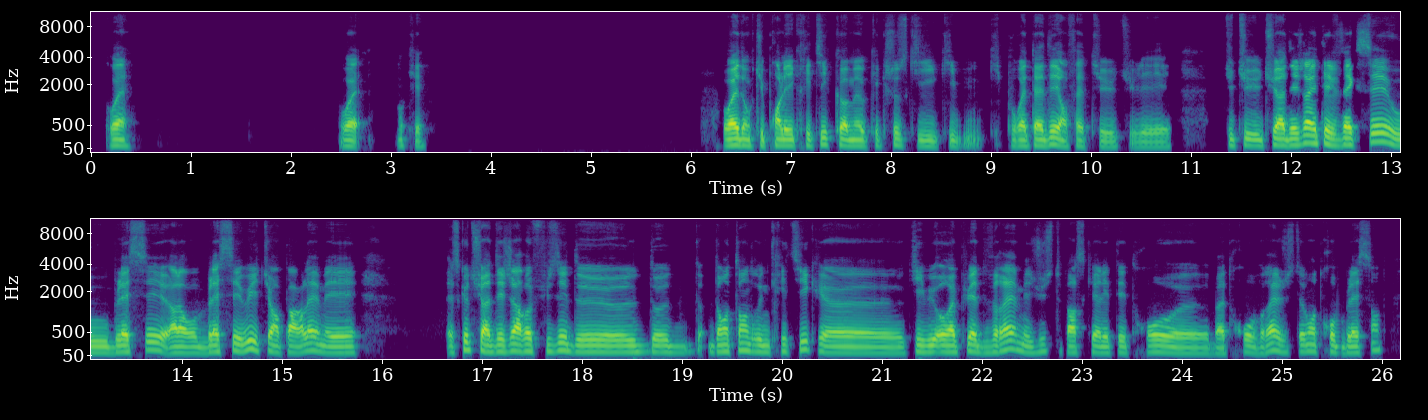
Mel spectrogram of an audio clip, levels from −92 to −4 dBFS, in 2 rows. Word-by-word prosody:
Ouais. 100 -3 0 2.1
Ouais. - - +1 0.3
OK. - - -11 3.0
Ouais, 110 +1 +9
donc 105 -2 -1
tu - - -4
prends - - +1
les 100 0 +3
critiques 115 +2 -6
comme, 100 - +2
heu, 95 -2 -1
quelque - - -13
chose 105 -2 -7
qui 95 -4 -7
qui - - -9
p - - -14 0.2
qui - - -27
pourrait 100 -1 -1
t'aider 100 +5 +3
en - - 0
fait. - - -5
Tu 85 -2 -7
tu - - -16
les, 80 0 -6 0.5
tu 105 - -7
tu 100 -2 -3
tu 105 - +1
as 105 - +6
déjà 110 +7 +5
été 125 -5 +3
vexé 160 +10 +2
ou 105 -6 0
blessé? 115 +7 +1
Alors, 100 0 +4
blessé 115 +5 0
oui 150 0 +1
tu - - -4
en - - +3
parlais, 135 -1 +3
mais 100 -1 -1 0.9
est-ce - - -8
que - - 0
tu 145 0 -2
as - - +8
déjà 115 +3 +3
refusé 120 +2 0
de 110 -1 0
de 110 -1 -2
d 105 +2 -12
d'entendre 120 +2 -1
une 110 - -3
critique, 130 +8 -7
heu, 100 -2 0
qui, 115 -1 -3
oui, 115 - 0
aurait 110 0 +4
pu - - 0
être 105 -4 +1
vraie, 145 +9 +2
mais 105 -6 -4
juste 120 +4 -14
parce 105 -2 +1
qu'elle 100 - -2
était 100 0 -5
trop, 110 -1 0
heu, 95 -1 -2
bah 90 +1 -2
trop 110 -3 -5
vraie, 120 +7 +1
justement, 115 +3 -3
trop 115 - -3
blessante? 105 +8 -4
110 Hz, 165 wpm, -23 LUFS, 100-115 Hz, 3.0 s, Ouais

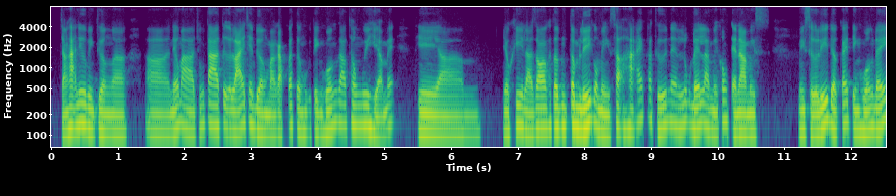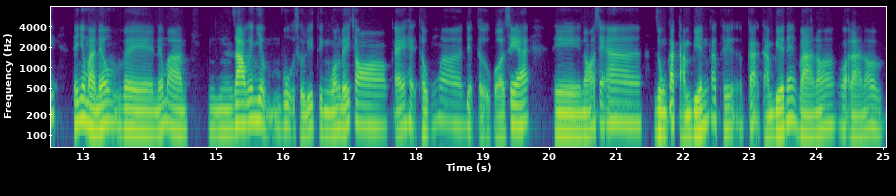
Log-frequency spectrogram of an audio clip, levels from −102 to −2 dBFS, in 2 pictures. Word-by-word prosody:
Chẳng 105 +2 0
hạn 130 +1 +3
như 145 0 +4
bình 120 -4 0
thường, 105 -3 +1
ờ, 100 -1 -2 0.3
ờ, 105 -1 -4
nếu 120 +4 +1
mà 120 -6 -1
chúng 130 +6 -7
ta 140 -2 +3
tự 135 -3 -2
lái 115 +5 +3
trên 145 -4 -2
đường 105 -3 +2
mà 100 -1 -1
gặp 105 0 -1
các 135 0 -3
từng 110 -2 -3
tình 110 -2 -3
huống 120 +6 +1
giao 145 -2 -1
thông 140 0 -2
nguy 140 -1 +1
hiểm 100 -2 -1
ấy, 145 - -6 0.4
thì 105 -2 +3
à, 95 -1 -2 0.6
nhiều 110 -1 0
khi 135 +4 0
là 105 -3 +1
do 125 +3 +4
cái 135 - -3
tâm 130 0 +3
tâm 135 -1 +4
lý 130 +5 +7
của 150 -4 0
mình 105 -4 +2
sợ 135 +3 -2
hãi 130 +7 -2
các 165 - -7
thứ, 125 +2 +2
nên 145 -3 -2
lúc 145 +2 -2
đấy 130 0 +4
là 145 -3 0
mình 110 -2 -1
không 160 0 -2
thể 105 - +2
nào 105 0 +4
mình 105 0 +1
x - - -24 0.6
mình 115 -1 0
xử 105 -1 +2
lý 135 +9 +5
được 125 -7 +2
cái 145 +1 +1
tình 120 -5 -1
huống 115 +2 +2
đấy. 130 +10 +3 0.3
Thế 150 - +3
nhưng 175 -1 +4
mà 130 -3 +5
nếu 140 +6 +4
về 120 -5 +1
nếu 120 +3 0
mà, 130 -6 -1 0.4
ừm, 120 0 -3
giao 150 +1 +6
cái 165 +1 +2
nhiệm 165 -2 -2
vụ 135 -4 -3
xử 100 -4 -4
lý 125 +7 -1
tình 115 -5 -3
huống 115 +3 +1
đấy 130 +5 +2
cho 135 -3 -1
cái 120 +5 -2
hệ 140 -3 -4
thống, 130 +8 -6
ơ, 150 -3 -6
điện 135 -1 -7
tử - - -6
của 95 +1 -2
xe 145 +6 +1
ấy, 145 +4 +2 0.4
thì 105 -1 +2
nó 110 +2 0
sẽ, 145 - -4
ơ, 150 -2 -2 0.2
dùng 115 -2 +3
các - - +2
cảm 95 +2 0
biến, 120 +7 +3
các 170 -1 -5
thứ 130 +2 -3 0.2
các - - -2
cảm 95 +2 -2
biến 115 +2 +5
ấy 170 -2 0
và 100 -2 +1
nó, 130 +6 -2
gọi 130 -5 -5
là, 95 -1 -2
nó 125 +4 -4
125 Hz, 255 wpm, -22 LUFS, 110-140 Hz, 0.6 s, lý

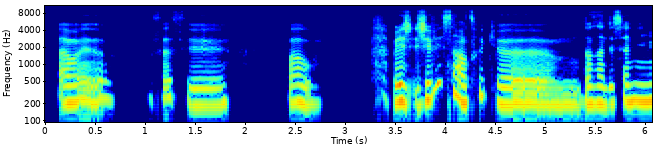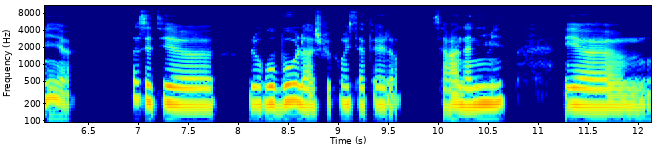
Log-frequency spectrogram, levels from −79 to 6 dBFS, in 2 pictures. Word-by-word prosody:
Ah 210 - +3
ouais, - - 0
heu, 255 - -3 0.5
ça 250 - -6
c'est, 185 -4 -4 0.6
waouh! 210 -2 -1 0.8
Mais 220 +1 +8
j'ai 200 - -3
j'ai 230 +5 +4
vu - - -2
ça, 305 - +1
un 210 - +5
truc, 275 +6 -10
hem, 100 - +1
dans 200 - -1
un 200 - +1
dessin 195 +3 -3
animé, 225 +3 +1
heu. - - -5 0.6
Ouais, 245 - -3
c'était, 210 -2 +2
heu, 185 -1 +3 0.3
le 200 - -1
robot-là, 200 +1 +4
je - - -2
sais - - -16
plus 190 - -7
comment 200 +1 -5
il - - -2
s'appelle. 190 -1 -5 0.3
C'est - - -13
un 180 +2 +2
animé. 205 +3 +2 0.6
Et 195 - +2
hem 100 - +2
195 Hz, 175 wpm, -26 LUFS, 185-215 Hz, 0.8 s, Mais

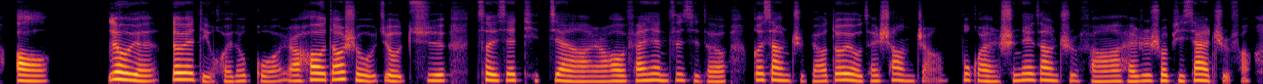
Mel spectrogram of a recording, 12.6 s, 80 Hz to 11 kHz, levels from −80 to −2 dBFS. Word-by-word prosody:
哦， 210 -2 +5 0.6
6 270 -1 +8
月 210 -1 +3
6 260 0 +8
月 260 - +6
底 200 -5 -7
回 190 +1 -8
的 205 +1 -4
国， 195 -2 -6
然 215 -2 -1
后 255 +3 +5
当 260 +2 +4
时 255 -4 0
我 205 -2 0
就 205 -1 -1
去 220 +1 -2 0.3
测 245 - +3
一 225 - +4
些 235 +1 +1
体 225 -1 -16
检 225 -3 +2
啊， 195 -1 -1
然 195 0 -4
后 205 +1 +2
发 220 +2 0
现 235 -2 0
自 235 +2 -6
己 220 -3 -10
的 190 0 -4 0.2
各 245 -1 +1
项 240 -2 +1
指 205 - -10
标 205 0 -5
都 245 +4 +2
有 230 -4 +3
在 210 +1 -6
上 220 -1 -3
涨， 220 +2 -11
不 245 - -3
管 205 -3 -2
是 220 - -4
内 245 +1 0
脏 235 -1 +1
脂 215 0 -9
肪 205 -1 -9
啊， 195 +1 -2
还 200 -1 -3
是 215 +1 -1
说 215 0 0
皮 210 0 -6
下 225 +2 +4
脂 - - -8
肪， - - -12
215 Hz, 240 characters per minute, -21 LUFS, 205-235 Hz, 0.6 s, 6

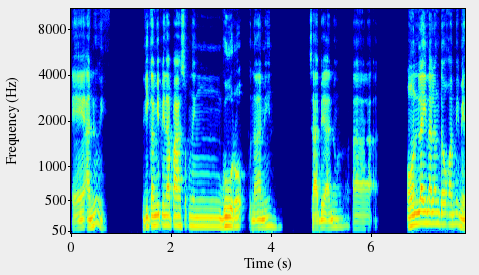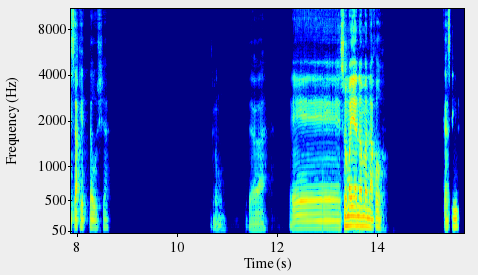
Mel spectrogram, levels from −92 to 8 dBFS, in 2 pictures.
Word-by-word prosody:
eh, 105 +5 -1
ano 120 +7 -1
eh, 105 - -12 0.7
hindi 125 - -1
kami 140 +1 +2
pinapasok 140 -2 +1
ng 130 -1 -2 0.4
guro 130 +1 +1
namin. 115 +4 -3 0.7
Sabi, 100 +3 -1
ano, 120 +5 -6
ah, 95 0 -7 0.7
online 160 +7 +4
na 165 - +3
lang 165 -1 -2
daw 155 - 0
kami, 150 -3 -3
may 110 - +2
sakit 115 0 -2
daw 110 -1 -6
siya. 105 +2 -16 2.1
Oh, - - -21 0.5
'di - - -21
ba? 80 0 -12 0.5
Eh, 100 +2 -3
sumaya 135 +2 +8
naman 130 -2 +4
ako. 110 0 -4 1.1
Kasi 115 +3 -3
120 Hz, 110 wpm, -23 LUFS, 105-135 Hz, 2.1 s, sumaya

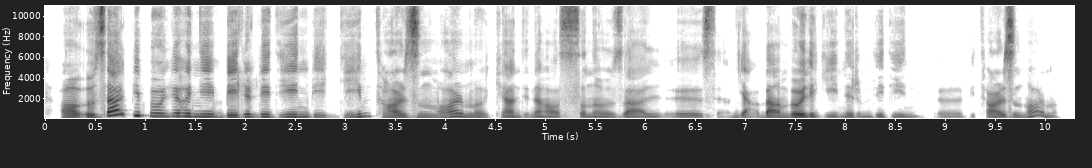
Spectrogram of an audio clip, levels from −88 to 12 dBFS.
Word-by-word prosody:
A, 200 -1 +1
özel 365 - +8
bir 365 0 +6
böyle, 295 0 -2
hani, 265 -6 0
belirlediğin 230 0 -1
bir 210 -2 -11
giyim 240 - -5
tarzın 185 - +1
var 245 +7 -3
mı? 165 - -7
Kendine 150 -1 -7
has 140 -1 -7
sana 145 +1 -2
özel, 130 0 -8 0.2
ııı, 130 0 -10
s 130 +1 -4 0.2
ya, - - -7
ben 180 -1 -1
böyle 170 -3 +5
giyinirim 140 -3 -13
dediğin, 140 +1 -14 0.2
ııı, 135 -2 -22
bir - - -27
tarzın 150 +2 -1
var - - -7
mı? 155 - -14
170 Hz, 155 wpm, -24 LUFS, 140-225 Hz, 0.2 s, özel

